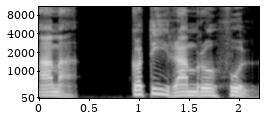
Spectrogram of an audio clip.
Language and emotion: Nepali, neutral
